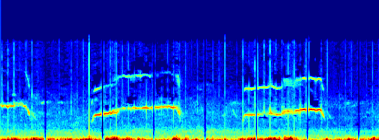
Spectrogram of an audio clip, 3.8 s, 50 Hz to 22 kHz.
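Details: High, level to slightly rising whistles from an eagle at its nest in Southwest Florida, 13 January 2024, 14:17; two long notes near a second apart plus fragments, amid steady low wind buffeting.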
